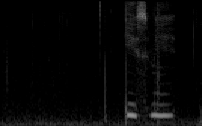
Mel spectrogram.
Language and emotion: Russian, sad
